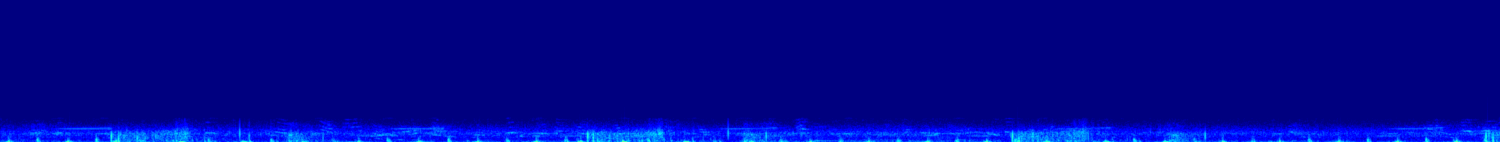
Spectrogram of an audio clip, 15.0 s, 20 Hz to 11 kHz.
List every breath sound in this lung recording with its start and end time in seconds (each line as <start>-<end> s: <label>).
1.00-1.96 s: inhalation
2.75-3.24 s: exhalation
5.81-6.74 s: inhalation
7.39-7.94 s: exhalation
8.16-8.77 s: wheeze
10.10-11.05 s: inhalation
11.58-12.38 s: exhalation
